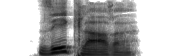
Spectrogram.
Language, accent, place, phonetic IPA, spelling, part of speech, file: German, Germany, Berlin, [ˈzeːklaːʁə], seeklare, adjective, De-seeklare.ogg
- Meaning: inflection of seeklar: 1. strong/mixed nominative/accusative feminine singular 2. strong nominative/accusative plural 3. weak nominative all-gender singular 4. weak accusative feminine/neuter singular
